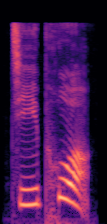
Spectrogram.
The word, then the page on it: 急迫: jí pò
